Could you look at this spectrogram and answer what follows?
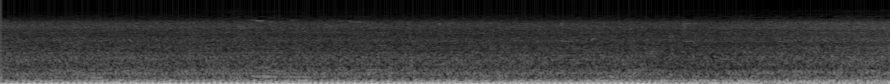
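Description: Bus engine and road noise heard from inside the cabin while driving: a steady low engine drone under a rushing hiss. The engine note shifts about three seconds in.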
